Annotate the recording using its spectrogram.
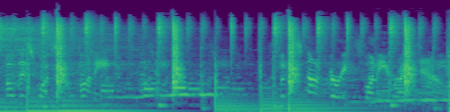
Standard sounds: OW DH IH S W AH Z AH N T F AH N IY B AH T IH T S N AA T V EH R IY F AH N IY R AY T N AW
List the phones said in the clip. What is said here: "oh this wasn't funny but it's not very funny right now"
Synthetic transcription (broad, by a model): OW DH IH S W AH Z AH N T F AH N IY B AH T IH T S N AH T V EH R IY F AH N IY R AY T N AW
